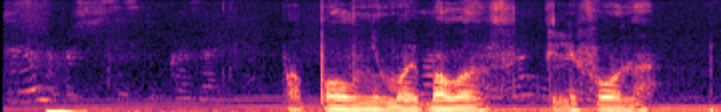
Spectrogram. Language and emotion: Russian, neutral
